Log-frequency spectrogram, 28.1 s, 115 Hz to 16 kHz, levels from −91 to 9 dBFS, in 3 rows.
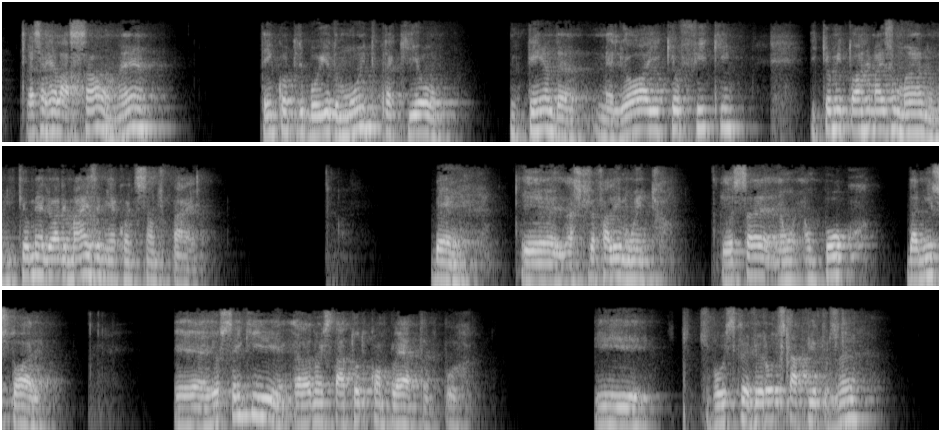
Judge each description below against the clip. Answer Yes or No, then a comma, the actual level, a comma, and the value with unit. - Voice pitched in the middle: Yes, medium, 150 Hz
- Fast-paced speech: No, average, 135 wpm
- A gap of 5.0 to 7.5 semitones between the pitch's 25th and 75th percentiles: No, average, 3.5 semitones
